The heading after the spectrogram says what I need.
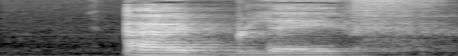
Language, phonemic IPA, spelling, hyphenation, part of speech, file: Dutch, /ˈœy̯dˌbleːf/, uitbleef, uit‧bleef, verb, Nl-uitbleef.ogg
- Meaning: singular dependent-clause past indicative of uitblijven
